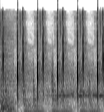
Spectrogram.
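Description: Cartoon footstep sound effects: short, sharp ticks about every half second, some in quick pairs, over quiet background music.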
